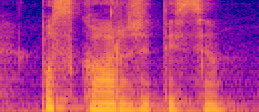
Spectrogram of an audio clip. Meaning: 1. to complain 2. to make a complaint
- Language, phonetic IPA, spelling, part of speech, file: Ukrainian, [pɔˈskarʒetesʲɐ], поскаржитися, verb, Uk-поскаржитися.ogg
